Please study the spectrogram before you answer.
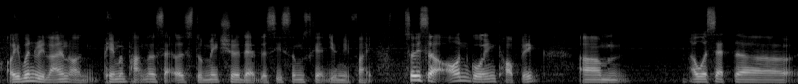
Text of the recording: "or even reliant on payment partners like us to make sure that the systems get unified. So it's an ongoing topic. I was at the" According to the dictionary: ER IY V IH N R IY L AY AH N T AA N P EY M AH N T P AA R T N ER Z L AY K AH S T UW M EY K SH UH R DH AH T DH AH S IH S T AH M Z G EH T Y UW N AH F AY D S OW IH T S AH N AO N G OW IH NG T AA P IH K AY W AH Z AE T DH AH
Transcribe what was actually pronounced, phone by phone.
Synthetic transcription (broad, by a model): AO IY V IH N R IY L AY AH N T AA N P EY M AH N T P AA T N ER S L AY AH S T UW M EY K SH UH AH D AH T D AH S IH S T AH M S G EH T Y UW N AH F AY D S OW IH T S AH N AO N G OW IH NG T AA P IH K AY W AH S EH T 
